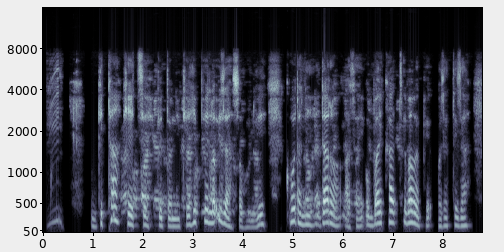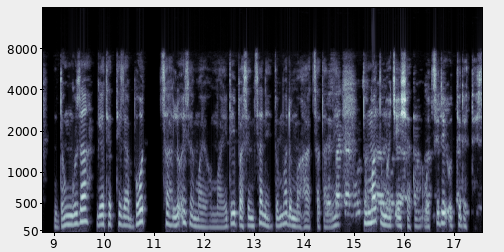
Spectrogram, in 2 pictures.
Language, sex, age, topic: Gamo, female, 18-24, government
